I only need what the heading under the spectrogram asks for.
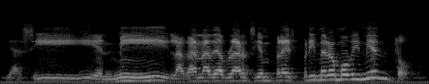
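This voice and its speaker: A man's voice: a little high, measured pace, bright, forceful tone. A man playing a simple, outspoken, good-hearted peasant squire in a radio drama, rustic and deferential yet cheeky. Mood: sheepish, stubborn. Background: faint background music.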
